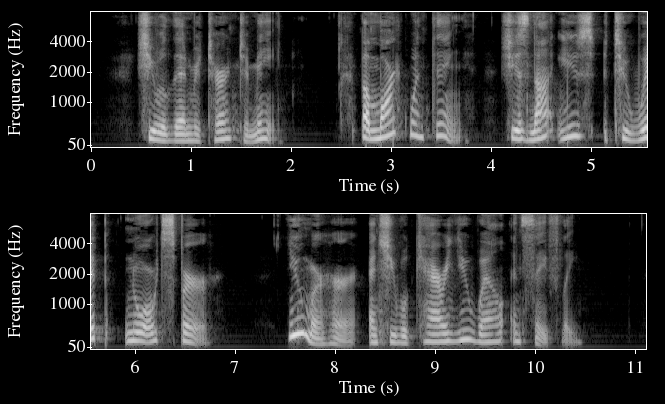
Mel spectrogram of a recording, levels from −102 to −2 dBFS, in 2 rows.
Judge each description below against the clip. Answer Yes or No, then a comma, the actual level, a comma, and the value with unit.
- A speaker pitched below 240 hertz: Yes, medium, 185 Hz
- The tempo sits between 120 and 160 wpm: Yes, average, 150 wpm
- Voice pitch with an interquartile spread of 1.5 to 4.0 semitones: No, average, 4.7 semitones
